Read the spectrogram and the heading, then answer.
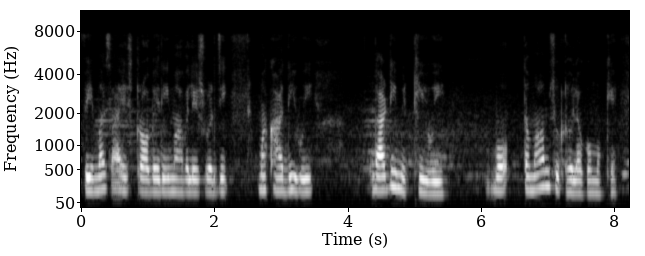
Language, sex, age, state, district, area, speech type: Sindhi, female, 18-30, Delhi, South Delhi, urban, spontaneous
